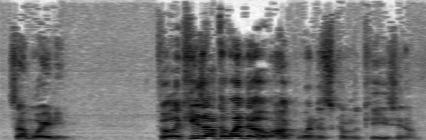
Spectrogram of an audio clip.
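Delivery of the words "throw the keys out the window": high barked order; shouted command. Retold or imitated. Officer commanding the suspects to toss the keys. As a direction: order them like the officer in charge. Police commands during felony stop.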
